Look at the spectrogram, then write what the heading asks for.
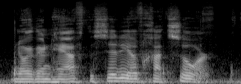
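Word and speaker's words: Hazor: half the city of khatsur you'll see it written with the z or it's ha is how you say it and there there's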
